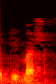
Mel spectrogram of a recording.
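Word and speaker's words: Dimashq (دمشق): Atau Dimashq ya, bacanya Dimashq dengan kasrah dan fi syarqi Dimashq.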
